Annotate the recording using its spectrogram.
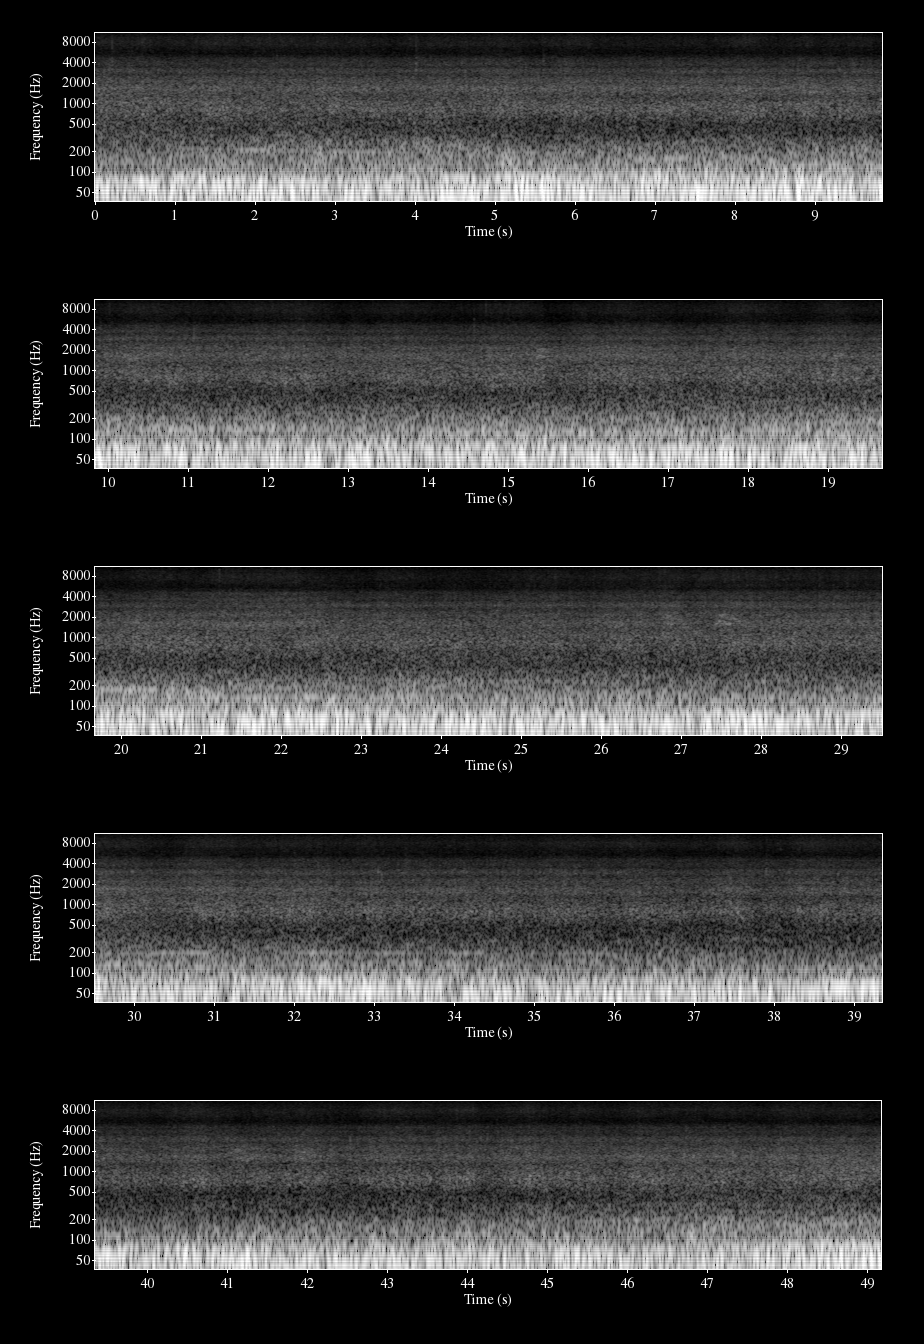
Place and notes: Düsseldorf, Hofgarten, Fontänenbrunnen
Rauschen des Fontänenbrunnens " de gröne jong" und das Rauschen des Verkehrs von der Hofgartenstrasse, an einem leicht windigen Nachmittag
soundmap nrw: topographic field recordings & social ambiences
